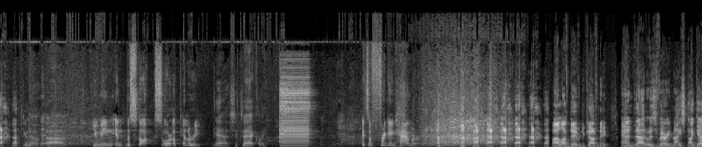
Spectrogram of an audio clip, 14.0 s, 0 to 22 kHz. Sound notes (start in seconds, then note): 0.0 Jeff laughing; 5.6 beeper sound; 8.2 audience and Jeff laughing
